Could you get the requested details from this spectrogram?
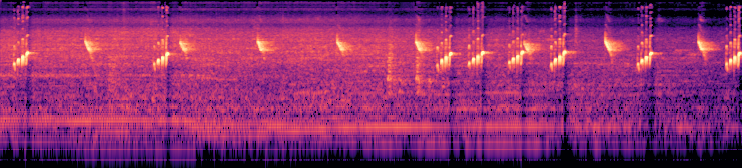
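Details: Energetic song (gacor) of a sooty-headed bulbul: scattered high falling slurs and quick ascending chirp triplets, sparse early then denser later, over a steady low hum like distant traffic.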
